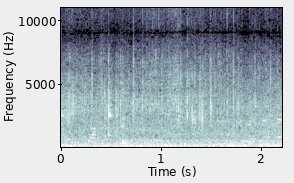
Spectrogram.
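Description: Steady hiss and crackle of num kruok batter cooking in round multi-cup pans over a charcoal fire, with scattered small pops.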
